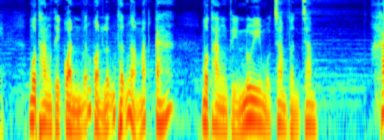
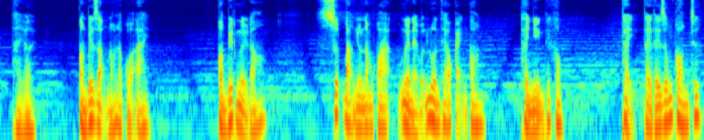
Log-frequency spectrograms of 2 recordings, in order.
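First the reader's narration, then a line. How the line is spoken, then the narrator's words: Whisper. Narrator (Vietnamese): thì thào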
